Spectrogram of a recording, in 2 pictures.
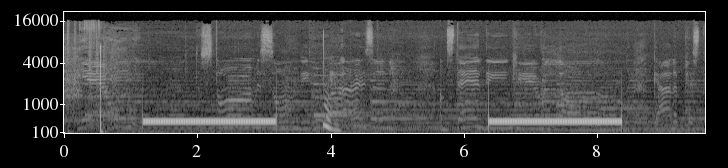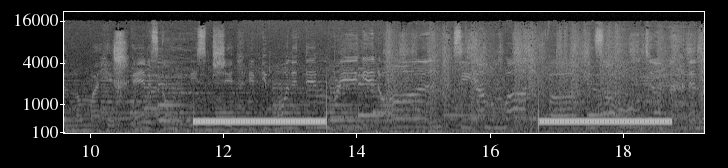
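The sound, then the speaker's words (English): A telephone line tone sounds after a phone call is disconnected. Four steady mid-pitched beeps, each about two seconds long, are separated by longer gaps with voices talking in between. “I think the phone line got disconnected there.”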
